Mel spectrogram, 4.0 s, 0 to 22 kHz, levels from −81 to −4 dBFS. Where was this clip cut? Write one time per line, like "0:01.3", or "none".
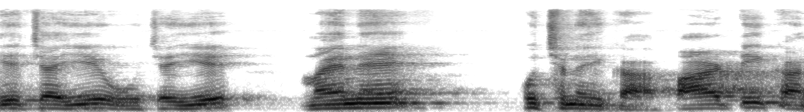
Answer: none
